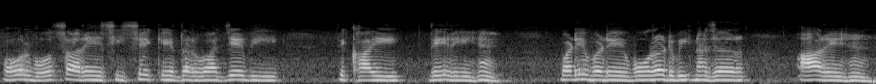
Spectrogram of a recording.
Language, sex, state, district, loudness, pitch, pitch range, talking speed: Hindi, female, Haryana, Charkhi Dadri, -16 LUFS, 200 Hz, 190-210 Hz, 130 wpm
